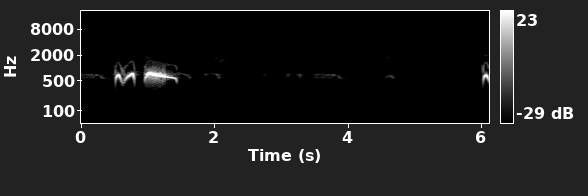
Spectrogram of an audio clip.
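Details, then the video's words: Spotted dove, male and female calling to stimulate birds in training: one cooing phrase of a brief wavering double note then a long falling coo, faint soft notes after, and another phrase starting at the end. "tieng thuc dau kích bổi nhanh gáy"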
